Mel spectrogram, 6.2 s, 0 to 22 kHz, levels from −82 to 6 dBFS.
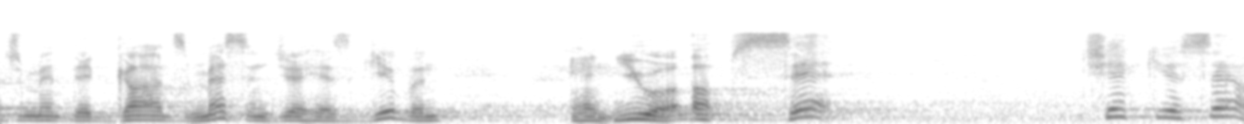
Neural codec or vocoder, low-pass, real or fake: none; 7.2 kHz; real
